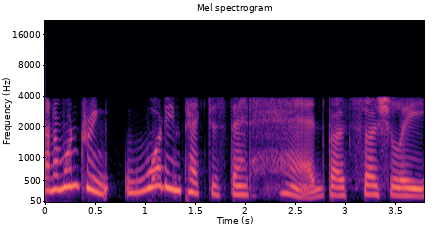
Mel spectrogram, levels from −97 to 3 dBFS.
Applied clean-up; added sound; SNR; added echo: none; none; none; none.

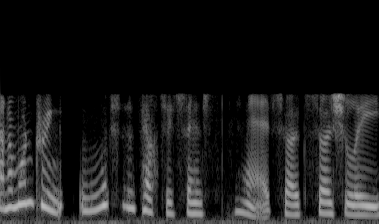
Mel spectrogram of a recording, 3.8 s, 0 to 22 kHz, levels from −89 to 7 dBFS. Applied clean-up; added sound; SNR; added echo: neural diffusion model UNIVERSE++.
